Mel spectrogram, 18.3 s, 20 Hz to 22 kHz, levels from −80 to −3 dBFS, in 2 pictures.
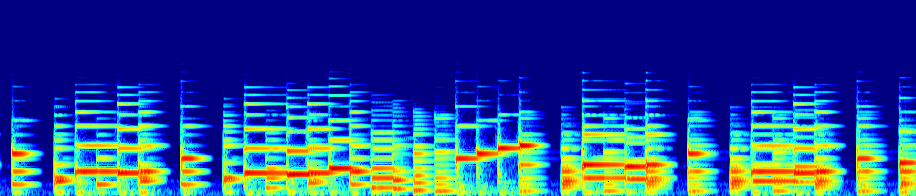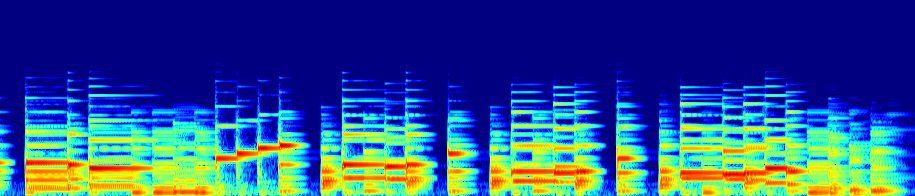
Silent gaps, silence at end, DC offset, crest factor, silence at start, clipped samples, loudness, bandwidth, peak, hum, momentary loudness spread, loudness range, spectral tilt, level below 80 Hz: none; 0.15 s; under 0.1%; 14 dB; 0.1 s; under 0.1%; -16 LUFS; 4.3 kHz; -2 dBFS; none; 7 LU; 1 LU; -7.5 dB/octave; -44 dBFS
